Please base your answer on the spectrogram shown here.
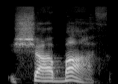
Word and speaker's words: Shabbath: Anyway, uh but Shabbath, right? That's why I put the uh the hyphen or or the dash in between, right? just so that way you understand the proper pronunci pronunciation of it.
